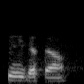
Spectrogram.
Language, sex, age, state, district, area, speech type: Assamese, female, 45-60, Assam, Jorhat, urban, conversation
